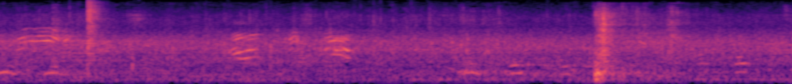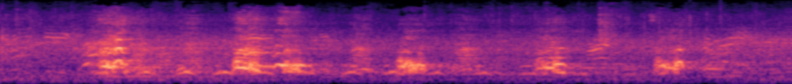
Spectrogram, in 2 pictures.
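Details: German Shepherd at a world championship agility competition: a run of sharp, loud barks from about four seconds on, roughly two per second, over crowd chatter and a handler's voice.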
